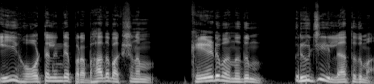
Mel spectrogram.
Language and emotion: Malayalam, angry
